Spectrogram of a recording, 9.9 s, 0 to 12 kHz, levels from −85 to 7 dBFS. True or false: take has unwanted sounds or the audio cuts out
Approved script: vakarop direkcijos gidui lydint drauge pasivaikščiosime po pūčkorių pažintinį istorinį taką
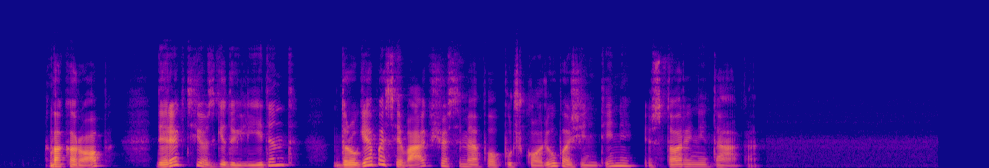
false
